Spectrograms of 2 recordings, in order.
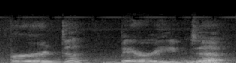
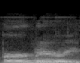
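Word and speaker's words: Bird, Buried: And it's bird buried, not Burberry Press. Pronunciation. Yeah. You really gotta hit those D's.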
